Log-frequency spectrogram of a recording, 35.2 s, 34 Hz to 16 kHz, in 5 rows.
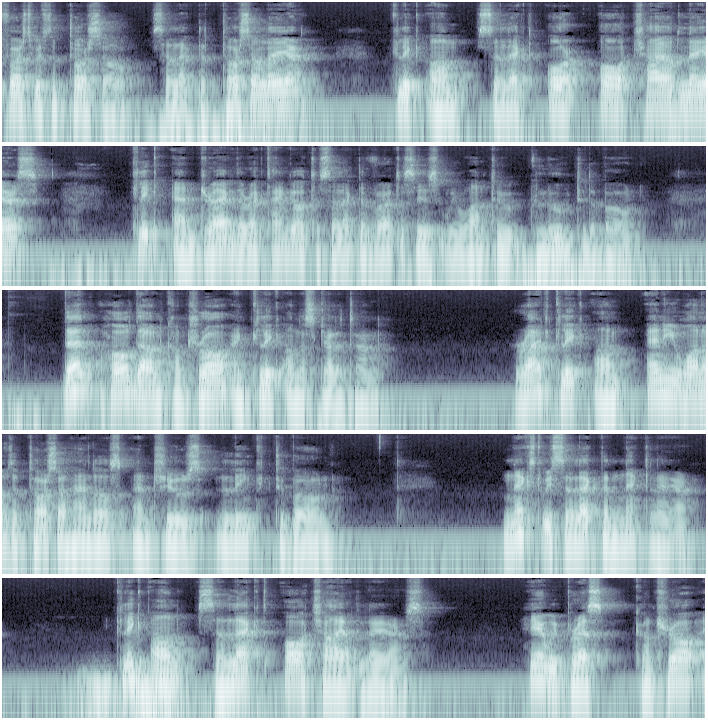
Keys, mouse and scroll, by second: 0.9-1.7 scroll down 2, 3.6 click, 6.1-7.1 drag, 9.3-13.8 drag, 15.7 ctrl+click, 16.8 ctrl+click, 21.3 middle click, 24.4 click, 28.2 click, 30.2 click, 32.2 click, 34.7 ctrl+a.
